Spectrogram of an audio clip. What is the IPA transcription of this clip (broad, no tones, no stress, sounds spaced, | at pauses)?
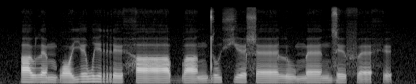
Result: a u̯ l ɛ m b ɔ j ɪ w i r ɪ h aː b a n d u ç ɪː ɬ ɛː l u m ɛː n z ɪ f ɛː h ɪ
